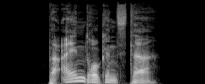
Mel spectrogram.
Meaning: inflection of beeindruckend: 1. strong/mixed nominative masculine singular superlative degree 2. strong genitive/dative feminine singular superlative degree
- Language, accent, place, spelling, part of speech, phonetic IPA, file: German, Germany, Berlin, beeindruckendster, adjective, [bəˈʔaɪ̯nˌdʁʊkn̩t͡stɐ], De-beeindruckendster.ogg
